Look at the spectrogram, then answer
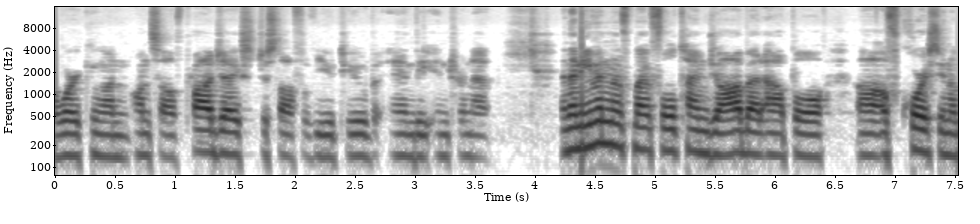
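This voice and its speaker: Young man from India, mellow and flat. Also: a little high, no room sound. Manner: chatty, with frequent fillers and restarts. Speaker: startup founder guest. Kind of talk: casual interview.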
